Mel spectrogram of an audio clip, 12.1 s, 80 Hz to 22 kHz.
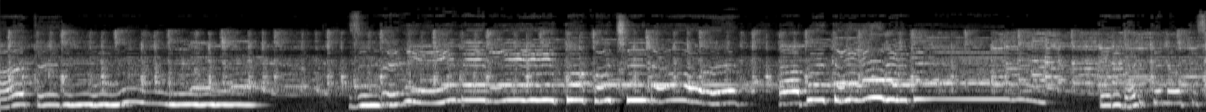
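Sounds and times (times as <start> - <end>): woman singing wordless melody: 0.0 - 2.8, 3.5 - 12.0.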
